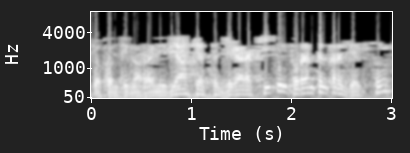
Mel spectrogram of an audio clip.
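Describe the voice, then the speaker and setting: An actor playing a suave, unflappable adventure hero in a radio serial, measured and theatrical, with thoughtful murmurs. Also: male voice, on the low side, very animated. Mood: cool, resolute. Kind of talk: Spanish-language radio serial acting. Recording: tinny, noisy old radio serial recording.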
